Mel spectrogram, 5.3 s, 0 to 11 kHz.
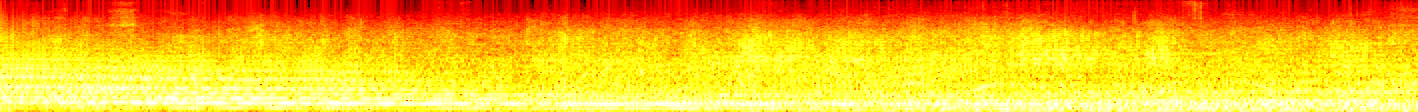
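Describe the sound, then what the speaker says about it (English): Extra EA300L aerobatic propeller plane roaring overhead during a formation display at an air festival, a loud steady engine drone with shifting pitch throughout, no talk. "Number 4 has assumed the lead as Mark rides his extra EA300L around the smoke."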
